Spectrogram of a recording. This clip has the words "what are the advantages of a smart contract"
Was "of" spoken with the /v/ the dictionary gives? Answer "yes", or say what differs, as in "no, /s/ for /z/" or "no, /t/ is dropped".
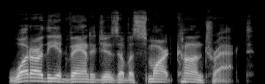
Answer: yes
